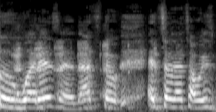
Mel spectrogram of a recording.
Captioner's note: laughing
